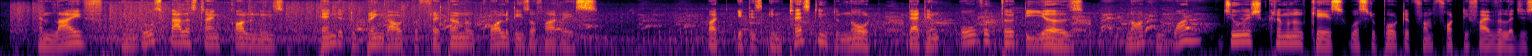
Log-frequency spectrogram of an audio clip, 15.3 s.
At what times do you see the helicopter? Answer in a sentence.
You can hear the helicopter from 0.0 to 11.8 s.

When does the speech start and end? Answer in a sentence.
The speech can be heard from 0.3 to 6.2 s and from 7.0 to 15.2 s.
